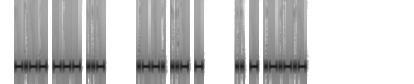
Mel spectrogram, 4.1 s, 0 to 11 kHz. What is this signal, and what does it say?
Morse code, heard as a keyed tone, about 51 wpm, 700 Hz. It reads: YOU PUT IT.
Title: 2x Word-Spacing - Sentences from Top 200 Words - 50wpm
